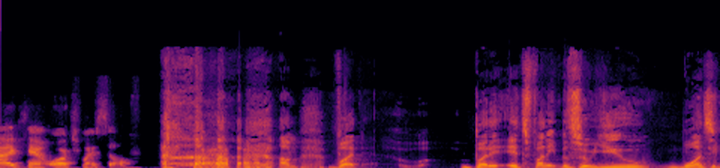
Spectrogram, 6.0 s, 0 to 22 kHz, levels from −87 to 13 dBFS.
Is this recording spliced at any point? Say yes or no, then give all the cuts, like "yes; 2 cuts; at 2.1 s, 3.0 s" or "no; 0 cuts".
no; 0 cuts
